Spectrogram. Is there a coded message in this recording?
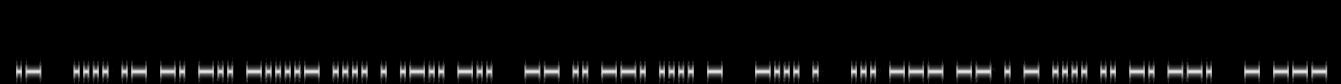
Yes: Morse code from 0.2 to 13.3 s, heard as a keyed tone, about 25 wpm, 600 Hz. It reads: A HAND-HELD MIGHT BE SOMETHING TO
